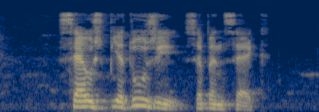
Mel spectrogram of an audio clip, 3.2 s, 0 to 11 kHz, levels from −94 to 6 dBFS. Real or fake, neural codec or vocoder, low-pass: real; none; 7.2 kHz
